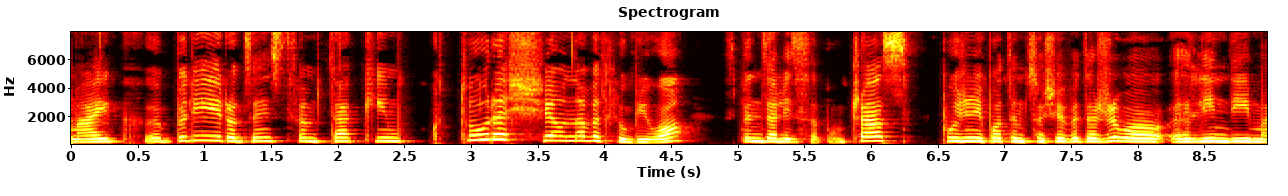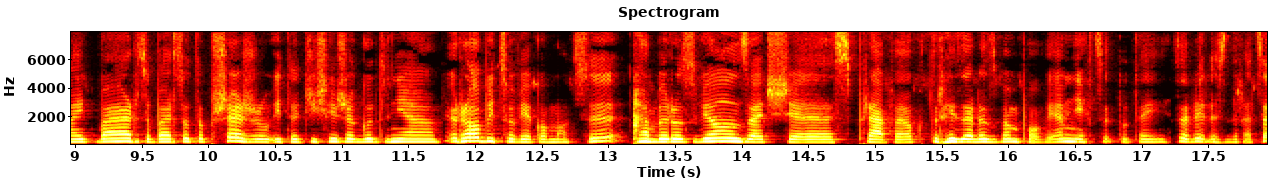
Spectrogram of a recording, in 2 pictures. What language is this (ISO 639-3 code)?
pol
